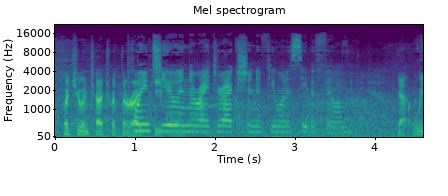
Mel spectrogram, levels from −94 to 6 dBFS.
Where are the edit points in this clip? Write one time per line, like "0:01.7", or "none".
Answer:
none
